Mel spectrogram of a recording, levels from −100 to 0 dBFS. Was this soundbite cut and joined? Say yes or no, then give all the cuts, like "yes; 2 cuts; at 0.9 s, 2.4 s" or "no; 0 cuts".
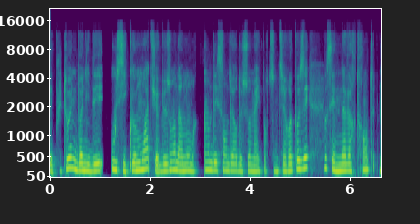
yes; 2 cuts; at 1.1 s, 5.5 s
